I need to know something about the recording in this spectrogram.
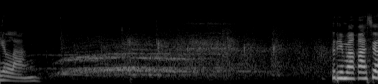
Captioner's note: applause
